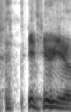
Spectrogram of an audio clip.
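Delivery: amused, laugh breaking into the words; laughing at oneself. Real, not acted. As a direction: read it out through a laugh. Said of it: "That's why I'm laughing at myself".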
